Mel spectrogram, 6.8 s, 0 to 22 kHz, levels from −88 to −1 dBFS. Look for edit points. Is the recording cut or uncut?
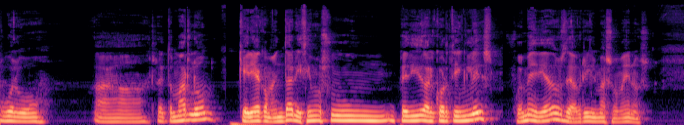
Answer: cut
